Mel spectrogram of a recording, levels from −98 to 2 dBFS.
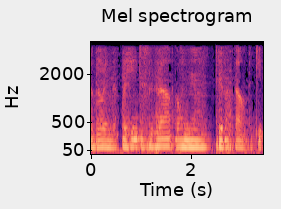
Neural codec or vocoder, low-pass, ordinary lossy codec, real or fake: codec, 44.1 kHz, 1.7 kbps, Pupu-Codec; 3.6 kHz; AAC, 16 kbps; fake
